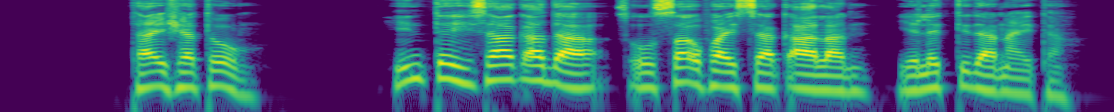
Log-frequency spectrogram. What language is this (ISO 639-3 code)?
gof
